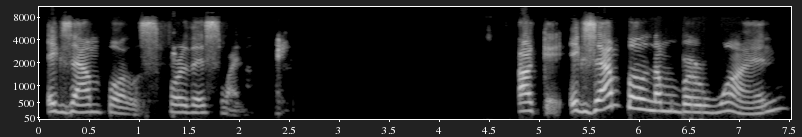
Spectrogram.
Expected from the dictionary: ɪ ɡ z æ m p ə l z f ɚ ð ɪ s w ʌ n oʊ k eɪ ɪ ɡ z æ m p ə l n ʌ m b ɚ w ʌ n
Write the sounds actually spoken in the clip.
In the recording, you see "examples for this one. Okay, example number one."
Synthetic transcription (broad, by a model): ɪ ɡ z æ m p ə l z f ɚ ð ɪ s w ʌ n oʊ k eɪ ɪ ɡ z æ m p ə l n ʌ m b ɚ w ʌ n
